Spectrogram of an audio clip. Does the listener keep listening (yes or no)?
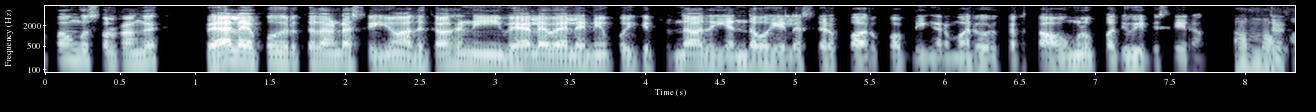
no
